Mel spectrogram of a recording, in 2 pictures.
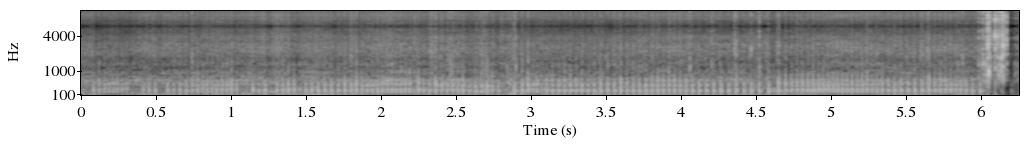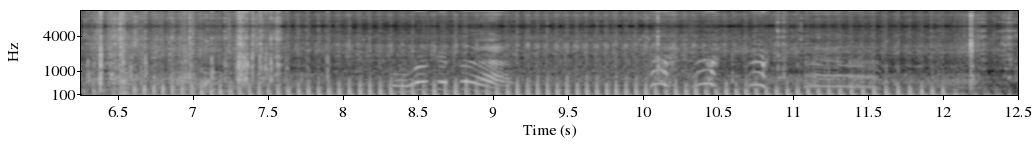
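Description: Enduro dirt bike engine running unevenly under throttle on a rough trail, then a sharp knock about six seconds in. After that the engine idles with a fast, even pulse, the bike having come to a stop among branches, and a person's voice is heard briefly a few times over it.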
